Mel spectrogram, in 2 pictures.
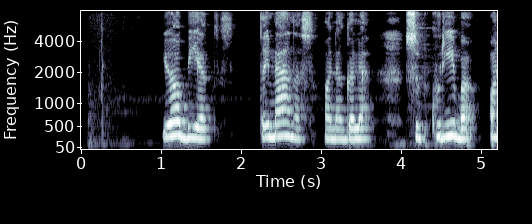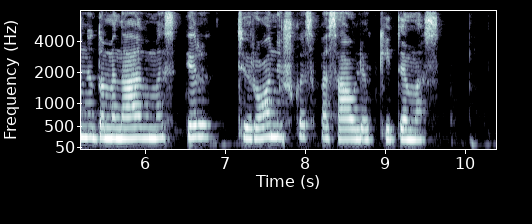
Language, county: Lithuanian, Kaunas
